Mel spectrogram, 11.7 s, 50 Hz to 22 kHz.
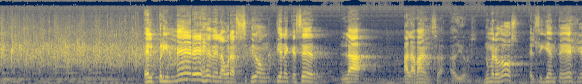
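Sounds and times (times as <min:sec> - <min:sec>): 
congregation applause at a church service: 0:00.0 - 0:06.4
speech: 0:02.9 - 0:07.4, 0:08.1 - 0:11.6.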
